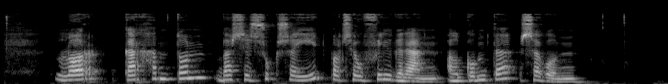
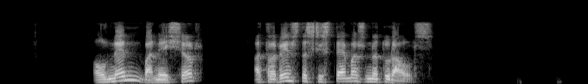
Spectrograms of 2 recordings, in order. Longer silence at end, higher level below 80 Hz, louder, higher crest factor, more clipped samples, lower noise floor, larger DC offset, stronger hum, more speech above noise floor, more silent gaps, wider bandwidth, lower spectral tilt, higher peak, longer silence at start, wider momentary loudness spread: second, 0.85 s vs 1.55 s; second, -68 dBFS vs -56 dBFS; second, -24 LUFS vs -17 LUFS; about the same, 20 dB vs 18 dB; neither; second, -52 dBFS vs -89 dBFS; neither; neither; second, 27 dB vs 73 dB; neither; first, 11.5 kHz vs 7.8 kHz; about the same, -3 dB/octave vs -4 dB/octave; about the same, -4 dBFS vs -2 dBFS; second, 0.15 s vs 0.95 s; about the same, 10 LU vs 11 LU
